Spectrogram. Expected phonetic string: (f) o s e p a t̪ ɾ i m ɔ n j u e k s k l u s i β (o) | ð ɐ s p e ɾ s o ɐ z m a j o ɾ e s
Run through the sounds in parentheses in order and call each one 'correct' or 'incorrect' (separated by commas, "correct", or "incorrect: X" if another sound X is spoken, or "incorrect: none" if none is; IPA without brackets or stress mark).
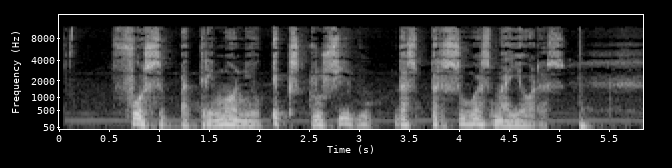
correct, incorrect: u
